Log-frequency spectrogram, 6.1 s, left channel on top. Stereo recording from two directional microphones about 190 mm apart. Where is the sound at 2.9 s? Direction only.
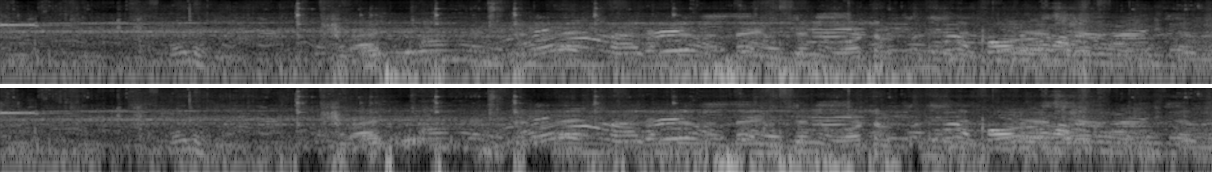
60° right (ahead or behind); by 5.2 s 40° right (ahead or behind).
